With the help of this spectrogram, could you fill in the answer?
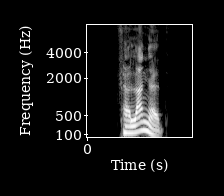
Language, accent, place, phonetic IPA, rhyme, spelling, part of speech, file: German, Germany, Berlin, [fɛɐ̯ˈlaŋət], -aŋət, verlanget, verb, De-verlanget.ogg
- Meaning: second-person plural subjunctive I of verlangen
